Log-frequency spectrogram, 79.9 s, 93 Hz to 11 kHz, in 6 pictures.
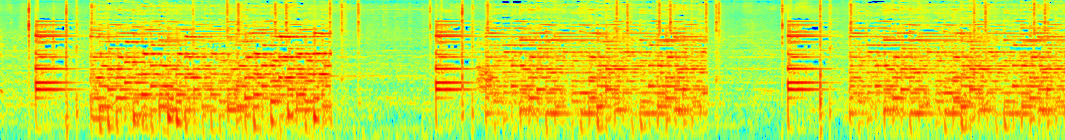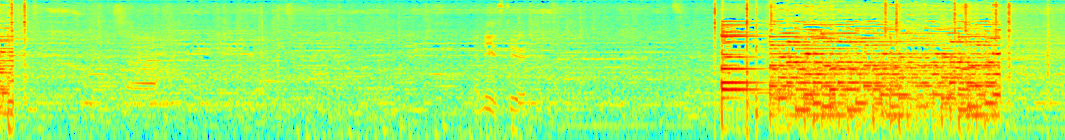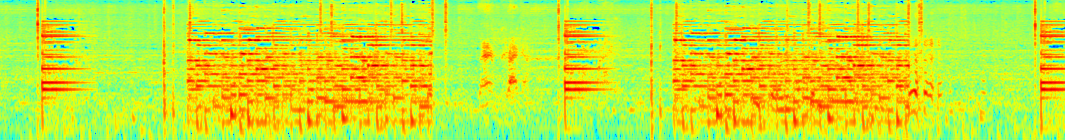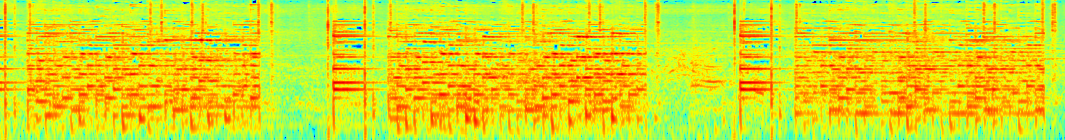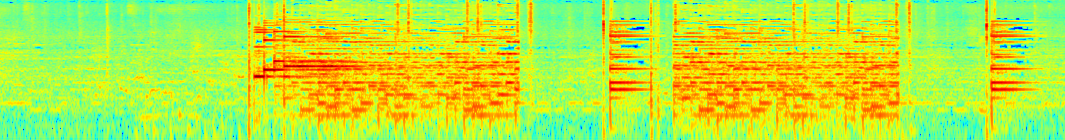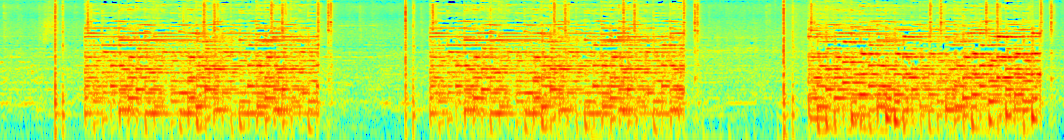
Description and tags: WOF slots6
Casino background noises, slot machine noises, clicking, players laughing and making comments, Wheel of fortune bell,
money, field-recording, spinning-wheel, slot, clicking, machine, jack-pot, casino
